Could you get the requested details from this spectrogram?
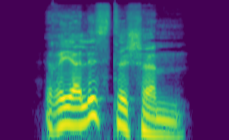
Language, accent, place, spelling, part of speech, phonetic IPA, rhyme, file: German, Germany, Berlin, realistischem, adjective, [ʁeaˈlɪstɪʃm̩], -ɪstɪʃm̩, De-realistischem.ogg
- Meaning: strong dative masculine/neuter singular of realistisch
